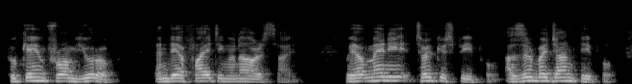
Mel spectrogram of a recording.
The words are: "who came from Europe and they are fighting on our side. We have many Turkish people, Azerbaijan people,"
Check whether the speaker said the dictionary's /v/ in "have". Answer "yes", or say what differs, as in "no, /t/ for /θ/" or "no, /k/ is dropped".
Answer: yes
